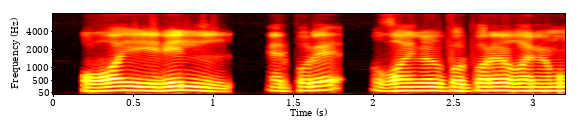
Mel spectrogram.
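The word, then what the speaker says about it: غَيْرِ: শেষ থেকে গইন খ, ওখান থেকে ডিপলি খুব গভীরভাবে উচ্চারণটা হবে গয়রিল, গয়রিল। এখানে গাইরিল অথবা গাইরিল বললে হবে না, গয়রিল বলতে হবে, বাংলা গরমুক্ত উচ্চারণ হবে না, গয়রিল।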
